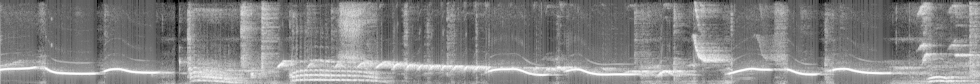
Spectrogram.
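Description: White-rumped Shama singing loud, clear whistled phrases that rise and fall, about one every second, mixed with harsh buzzy and rattling notes.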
